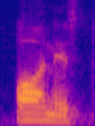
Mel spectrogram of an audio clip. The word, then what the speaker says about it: honest: words like honor, our, honest, like this. So honor, in this word h is silent. Our, in this word h is silent. Honest, in this word h is silent.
